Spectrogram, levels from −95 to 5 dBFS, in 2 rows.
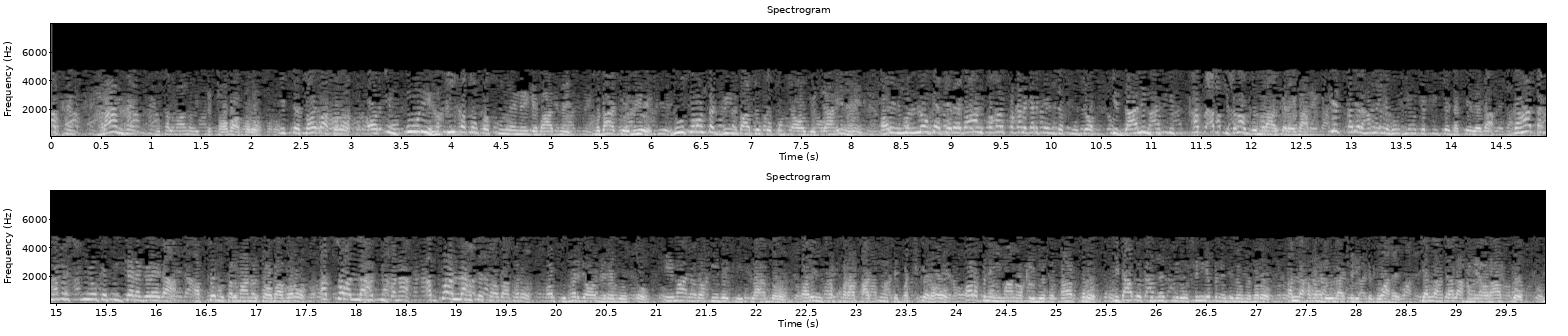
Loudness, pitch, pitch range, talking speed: -15 LUFS, 260 Hz, 225-320 Hz, 240 wpm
